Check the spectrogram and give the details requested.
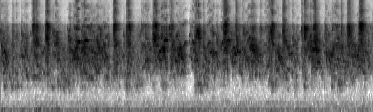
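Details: Budgies perched and singing: rapid scratchy twitters and squeaks form a continuous warble, broken by a brief dip near the middle before the chatter resumes.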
